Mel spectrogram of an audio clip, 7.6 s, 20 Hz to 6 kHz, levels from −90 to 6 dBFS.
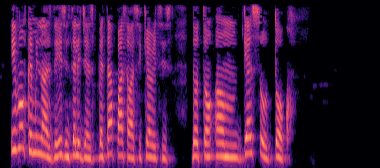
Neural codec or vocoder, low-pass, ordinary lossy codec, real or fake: none; 5.4 kHz; MP3, 32 kbps; real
